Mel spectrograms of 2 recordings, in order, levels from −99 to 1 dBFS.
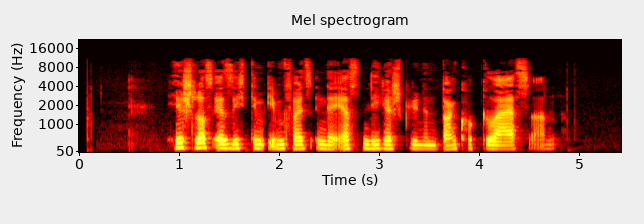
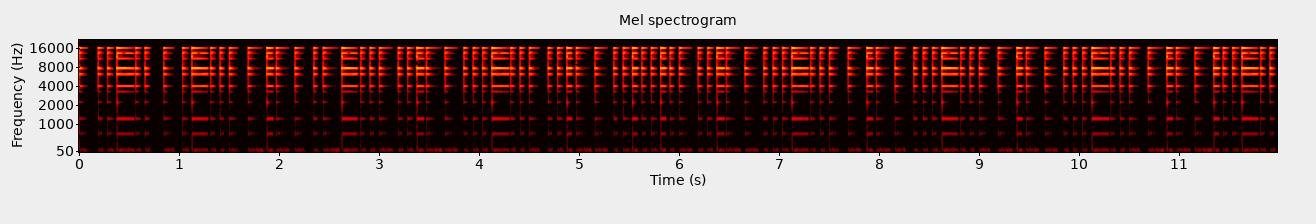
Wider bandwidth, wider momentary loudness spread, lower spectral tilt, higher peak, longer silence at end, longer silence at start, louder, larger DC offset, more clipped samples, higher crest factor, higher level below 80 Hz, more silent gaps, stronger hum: second, 11 kHz vs 17 kHz; first, 9 LU vs 6 LU; first, -5.5 dB/octave vs 6 dB/octave; first, -2 dBFS vs -10 dBFS; first, 0.7 s vs 0 s; first, 0.95 s vs 0 s; first, -22 LUFS vs -30 LUFS; neither; neither; about the same, 20 dB vs 22 dB; first, -70 dBFS vs under -90 dBFS; second, none vs 3.14-3.18 s, 6.80-6.84 s, 11.11-11.15 s; neither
